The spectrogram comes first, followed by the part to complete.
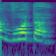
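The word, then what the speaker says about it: what're: Vote आर की pronunciation होता है वोटर, वोटर, वोटर नहीं, पानी, वोटर मीन्स पानी, वो वाला वोटर नहीं प्रोनाउंस करना इसको, वोटर। आधा वे है, आ और आधा टे, वोटर, वोट और फिर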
